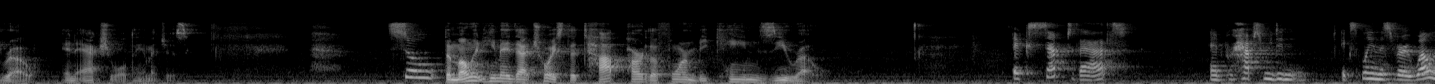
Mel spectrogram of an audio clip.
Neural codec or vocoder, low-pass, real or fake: none; 7.2 kHz; real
